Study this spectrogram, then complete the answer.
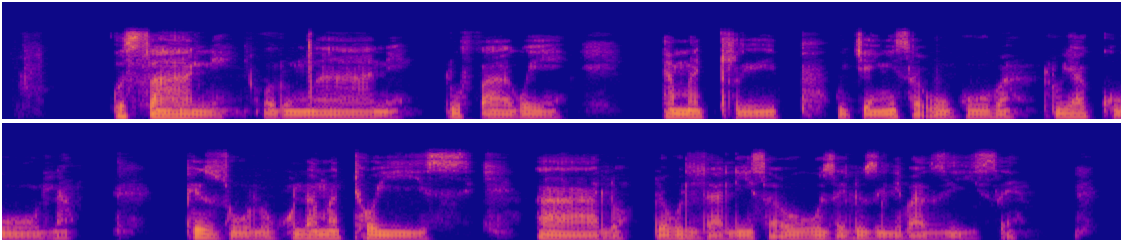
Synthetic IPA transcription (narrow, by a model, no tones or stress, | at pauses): usanɛoluŋ͡ǀanɛ | lufaɣwɛ | amadʼripʰuɣut͡ʃʼeŋisa̰ʔuɣuβalujaɡ̥ʱula | pʰezuluɣulamatʰojisi̥ | alɔloɣuɮalisa̰ʔuɣuzɛluziliβaziːsɛ̰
